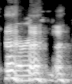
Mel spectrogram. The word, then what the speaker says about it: Aire: Um, and I loved that his name, so she she said his name is pronounced as air and it's A-I-R-E and it's of Hebrew origin and it means um like strength of a lion, which right.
